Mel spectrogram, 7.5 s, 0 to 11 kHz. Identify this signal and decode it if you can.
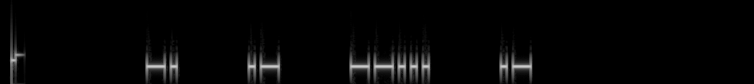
Morse code, heard as a keyed tone, about 20 wpm, spaced as for 9 wpm, 700 Hz. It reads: NA7A
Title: USA Call Signs - 4 Characters - 4x Character Spacing - 20wpm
